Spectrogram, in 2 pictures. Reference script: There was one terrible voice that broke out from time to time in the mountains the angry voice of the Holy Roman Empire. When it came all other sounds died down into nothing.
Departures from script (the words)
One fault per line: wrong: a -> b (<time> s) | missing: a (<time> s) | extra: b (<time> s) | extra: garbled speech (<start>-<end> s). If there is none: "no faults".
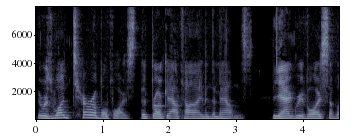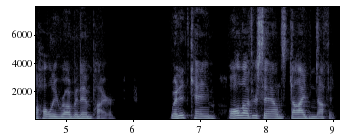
missing: from (2.2 s)
missing: to time (2.5 s)
missing: down into (8.6 s)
